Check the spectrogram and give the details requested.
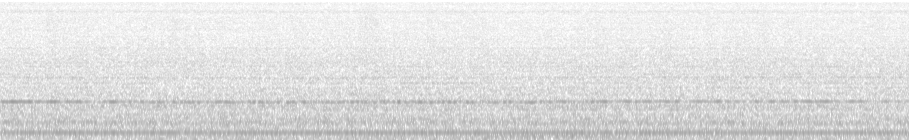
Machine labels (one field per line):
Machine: fan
